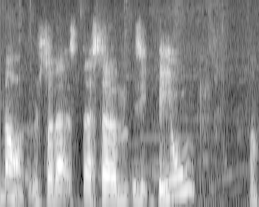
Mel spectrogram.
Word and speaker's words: Beale: So that's is it Beale? Am I pronouncing that right? Yeah, Beale.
